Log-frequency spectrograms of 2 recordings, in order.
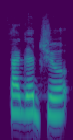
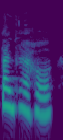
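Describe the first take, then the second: First: The last syllable begins with a j sound. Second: The last syllable begins with an h sound. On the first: The speaker calls it right. "Jo pala" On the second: The speaker calls it wrong. "Not tagaho"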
